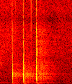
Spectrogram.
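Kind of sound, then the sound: impact, knocking on a door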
